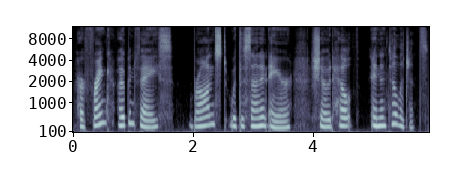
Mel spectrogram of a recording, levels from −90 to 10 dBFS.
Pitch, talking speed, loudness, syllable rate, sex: 255 Hz, 140 wpm, -18 LUFS, 4.2 syllables/s, female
